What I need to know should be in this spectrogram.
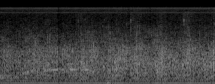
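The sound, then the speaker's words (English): An audience claps in a continuous, even wash of many hands, steady in loudness from start to finish with no clear individual claps standing out. “And by the way, notice the clapping seals.”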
